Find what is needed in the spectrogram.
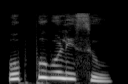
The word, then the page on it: ಒಪ್ಪುಗೊಳಿಸು: oppugoḷisu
